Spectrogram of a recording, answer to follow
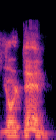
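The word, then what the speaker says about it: Yarden: Jew instead of you so the Jordan Rivers really pronounced Your Den Your Den let's even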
